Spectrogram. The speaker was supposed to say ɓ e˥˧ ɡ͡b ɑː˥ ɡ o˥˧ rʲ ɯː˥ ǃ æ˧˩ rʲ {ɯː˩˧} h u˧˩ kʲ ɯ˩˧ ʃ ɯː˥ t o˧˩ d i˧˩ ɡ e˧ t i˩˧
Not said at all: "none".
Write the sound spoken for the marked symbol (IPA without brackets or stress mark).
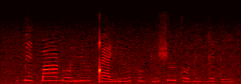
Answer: ɯː˩˧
